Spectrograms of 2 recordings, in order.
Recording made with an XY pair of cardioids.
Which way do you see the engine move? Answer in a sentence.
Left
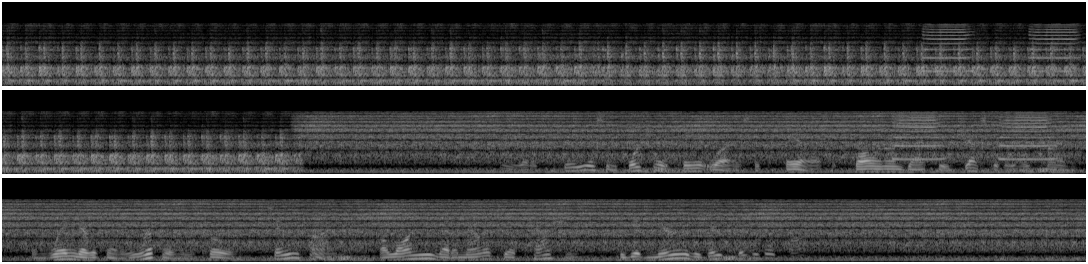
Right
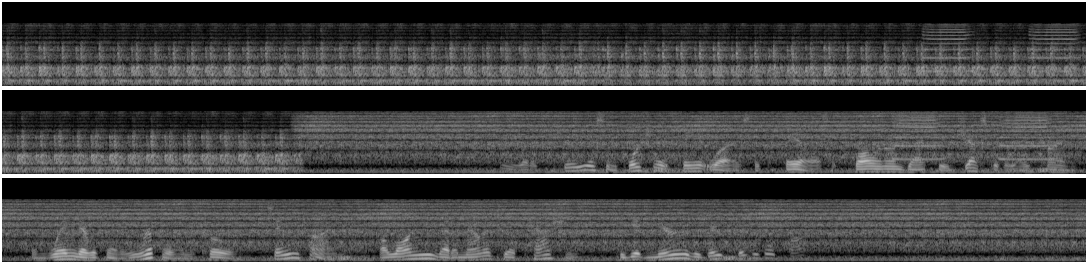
In this clip you hear the engine stay in one place.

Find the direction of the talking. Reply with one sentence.
In this clip you hear the talking on the right.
